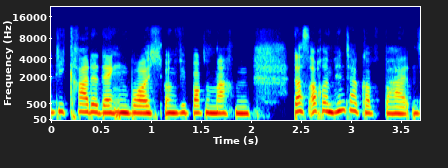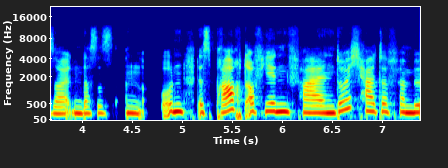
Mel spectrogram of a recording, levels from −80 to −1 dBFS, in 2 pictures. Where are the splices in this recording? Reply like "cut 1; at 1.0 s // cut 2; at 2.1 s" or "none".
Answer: cut 1; at 1.1 s // cut 2; at 1.5 s // cut 3; at 5.1 s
